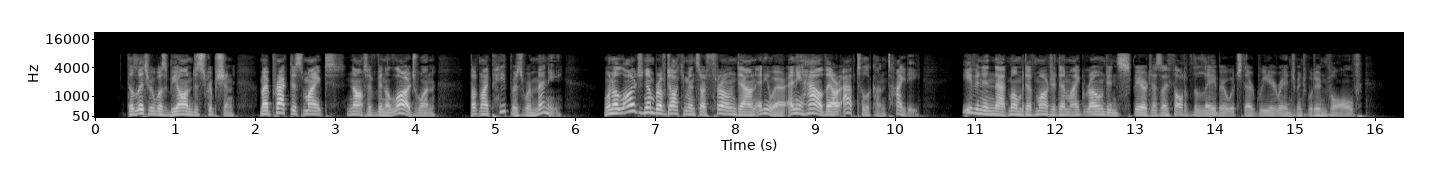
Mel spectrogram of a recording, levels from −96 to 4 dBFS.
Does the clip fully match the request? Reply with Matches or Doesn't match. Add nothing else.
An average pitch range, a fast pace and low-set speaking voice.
Doesn't match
